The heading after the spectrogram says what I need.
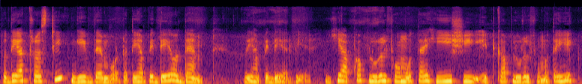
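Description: Speaking at a normal speed, an Indian teacher with a mid-range, gravelly, dark and slightly rough voice teaches children English grammar. She mixes Hindi and English, calls her pupils "beta", and repeats things while asking "theek hai na".

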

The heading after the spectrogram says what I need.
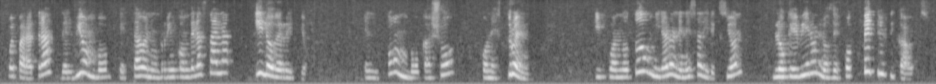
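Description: A woman's voice: high-pitched, poor audio. A woman teacher with an Argentine accent, reading a children's book aloud expressively. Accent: Argentine Spanish.

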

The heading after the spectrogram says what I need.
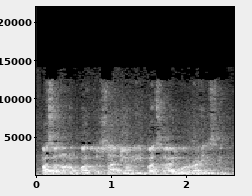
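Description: A man with a Rioplatense Argentine accent preaches a sermon in a slightly high voice. He moves from quiet storytelling to fervent, raised exhortation. He is picked up from a distance in a very echoey church hall with faint background noise. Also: steady tone, fairly quick.

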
